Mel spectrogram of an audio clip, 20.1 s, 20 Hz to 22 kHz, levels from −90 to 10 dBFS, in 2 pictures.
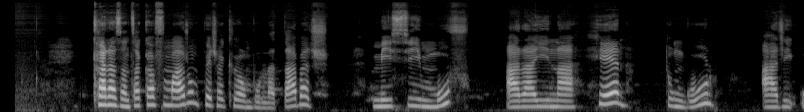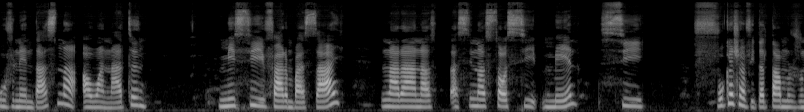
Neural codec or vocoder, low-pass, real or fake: none; 19.8 kHz; real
